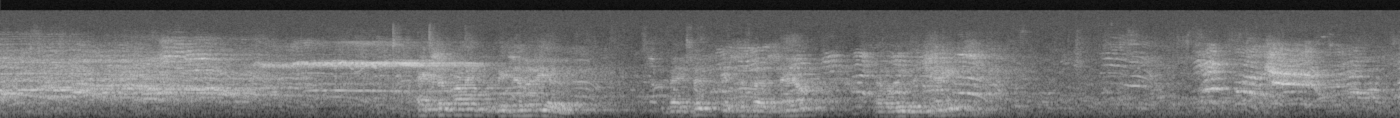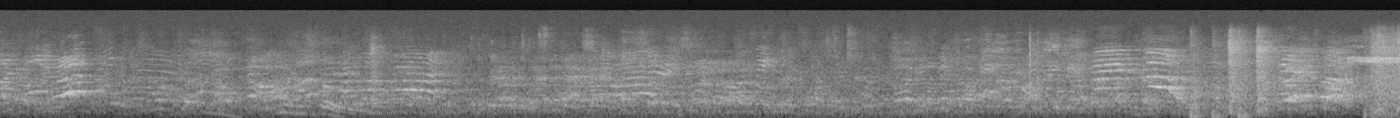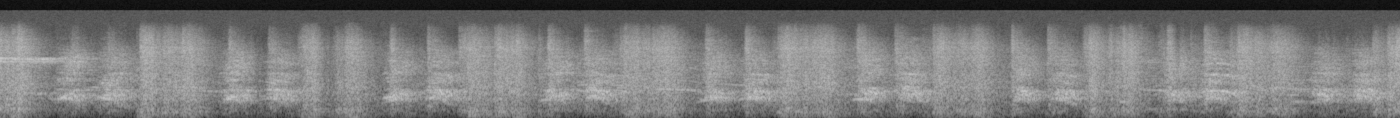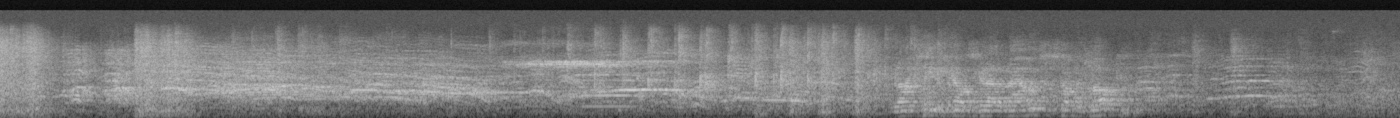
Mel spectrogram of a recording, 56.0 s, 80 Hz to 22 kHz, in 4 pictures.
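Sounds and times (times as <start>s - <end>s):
people shouting and cheering: 0.0s - 22.1s, 23.0s - 56.0s
short high whistle: 2.6s - 4.6s, 27.4s - 28.8s, 47.0s - 48.2s
sharp claps or thuds: 29.4s - 30.2s, 31.0s - 41.0s, 41.7s - 42.6s.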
